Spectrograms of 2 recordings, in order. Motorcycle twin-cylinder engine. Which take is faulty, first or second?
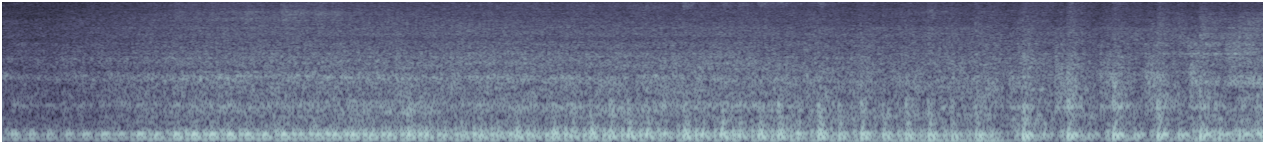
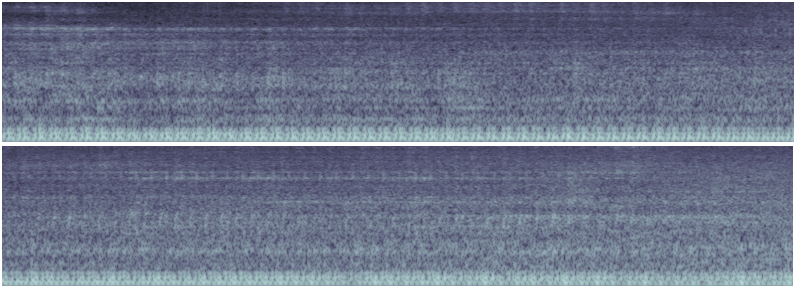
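first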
